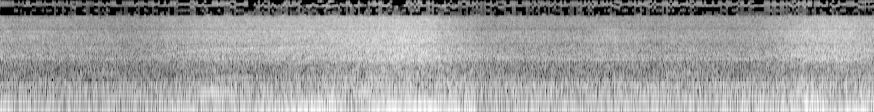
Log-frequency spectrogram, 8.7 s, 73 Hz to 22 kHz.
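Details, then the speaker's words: 2015 Honda CR-V 2.4L AWD that rattled when cold, blamed on low/dirty oil affecting VVT parts; after the fix, light throttle blips through park, reverse and drive give an even rumble with no rattle, in cold weather before a warm-up drive. "all right we are getting no more rattle I'm going to take it for a test drive and just just make sure get it warm"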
